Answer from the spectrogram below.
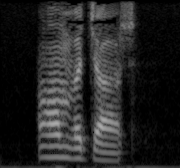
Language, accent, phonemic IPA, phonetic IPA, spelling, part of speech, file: Armenian, Eastern Armenian, /ɑnvəˈt͡ʃɑɾ/, [ɑnvət͡ʃɑ́ɾ], անվճար, adjective, Hy-անվճար.ogg
- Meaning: free of charge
